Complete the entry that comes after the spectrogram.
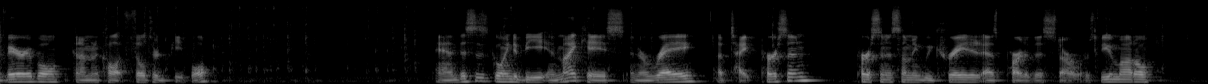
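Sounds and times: computer keyboard typing: 1.0s - 7.9s, 10.9s - 11.9s.

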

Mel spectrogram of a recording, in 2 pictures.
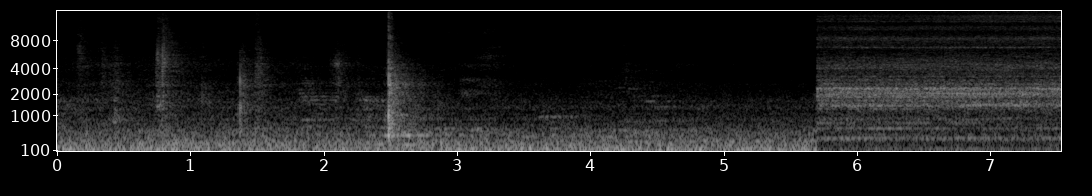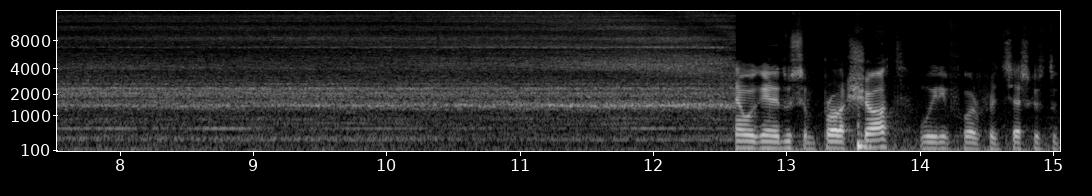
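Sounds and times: low rumbling room tone: 0.0s - 5.7s
machine hum with hiss: 5.7s - 12.6s.

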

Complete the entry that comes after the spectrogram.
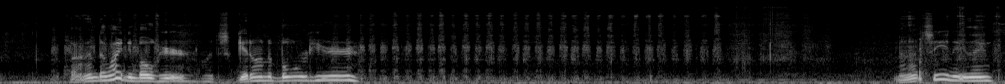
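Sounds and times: coin scratching lottery ticket: 0.5s - 2.0s, 2.8s - 7.4s, 9.0s - 10.0s.

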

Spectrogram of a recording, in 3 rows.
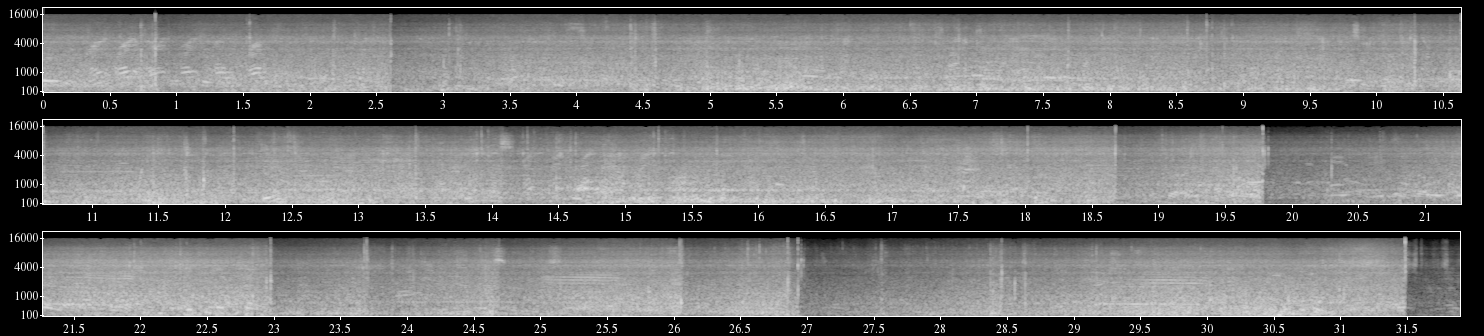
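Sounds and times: water rushing around boat: 0.0s - 31.9s.

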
